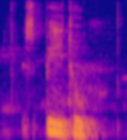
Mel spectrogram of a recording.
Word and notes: spitu: Calabrese

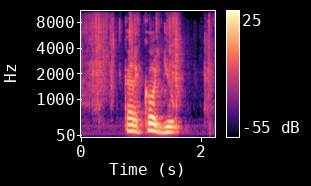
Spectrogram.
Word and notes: carcogghju: calabrese

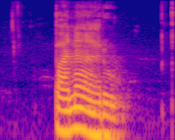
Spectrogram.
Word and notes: panaru: calabrese

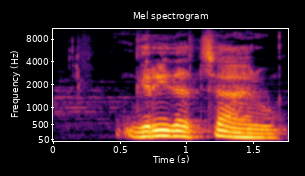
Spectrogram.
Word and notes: gridazzaru: Calabrese

